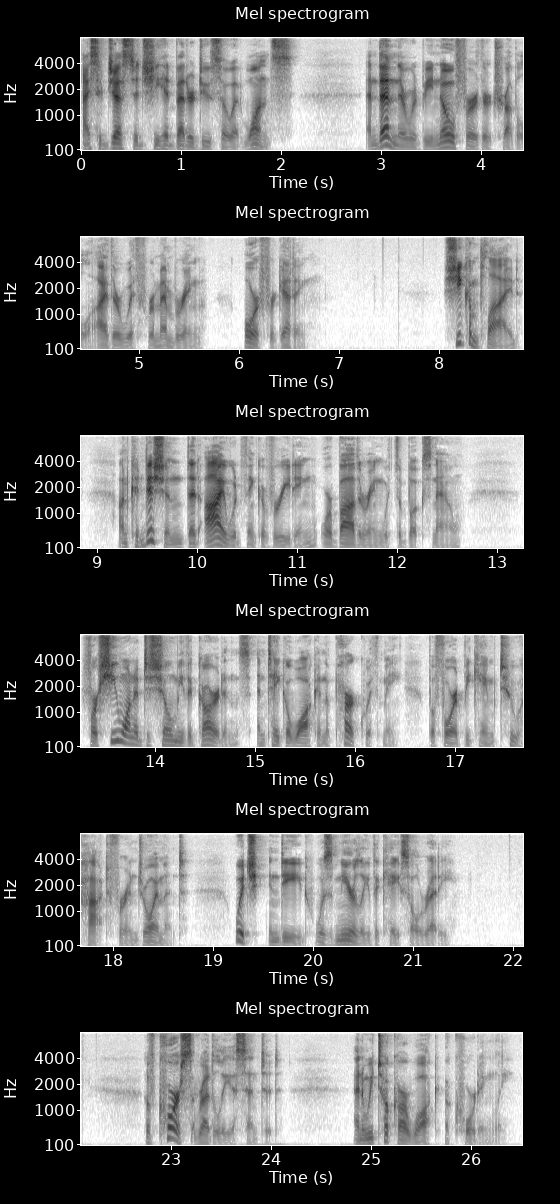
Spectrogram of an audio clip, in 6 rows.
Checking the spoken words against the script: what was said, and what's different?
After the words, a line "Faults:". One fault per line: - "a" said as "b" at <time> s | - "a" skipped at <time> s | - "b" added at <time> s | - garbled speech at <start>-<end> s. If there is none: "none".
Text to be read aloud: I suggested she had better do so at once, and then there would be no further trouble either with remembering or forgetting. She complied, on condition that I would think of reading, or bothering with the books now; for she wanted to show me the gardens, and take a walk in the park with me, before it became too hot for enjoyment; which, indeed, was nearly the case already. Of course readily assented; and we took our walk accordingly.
I suggested she had better do so at once, and then there would be no further trouble either with remembering or forgetting. She complied, on condition that I would think of reading, or bothering with the books now; for she wanted to show me the gardens, and take a walk in the park with me, before it became too hot for enjoyment; which, indeed, was nearly the case already. Of course readily assented; and we took our walk accordingly.
Faults:
none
